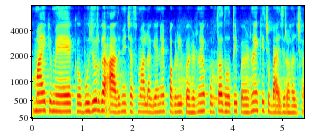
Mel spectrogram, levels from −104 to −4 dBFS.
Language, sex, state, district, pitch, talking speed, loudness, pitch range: Maithili, female, Bihar, Katihar, 210 Hz, 165 wpm, -20 LUFS, 200-220 Hz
